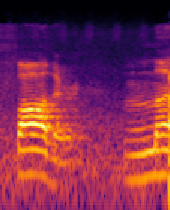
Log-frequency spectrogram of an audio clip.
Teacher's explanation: with the American accent you hear those RS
